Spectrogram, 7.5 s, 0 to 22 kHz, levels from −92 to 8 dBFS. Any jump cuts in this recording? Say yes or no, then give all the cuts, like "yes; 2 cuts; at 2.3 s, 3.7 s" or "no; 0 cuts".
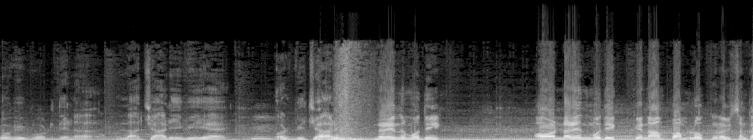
yes; 1 cut; at 3.5 s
